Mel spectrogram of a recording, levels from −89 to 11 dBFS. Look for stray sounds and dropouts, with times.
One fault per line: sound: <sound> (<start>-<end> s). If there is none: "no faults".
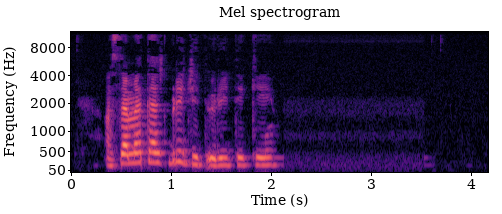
no faults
